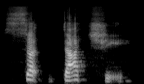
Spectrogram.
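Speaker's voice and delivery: "Sut dachi" said slowly and deliberately; formal Welsh phrase. Shown as a demonstration. Showing co-host the formal Welsh, "Sut dachi" slow and careful. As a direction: sound out "Sut dachi" in two careful words. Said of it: "if you're using formal Welsh".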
